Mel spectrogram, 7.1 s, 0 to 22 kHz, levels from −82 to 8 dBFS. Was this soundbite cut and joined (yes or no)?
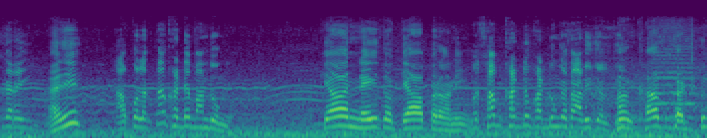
no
